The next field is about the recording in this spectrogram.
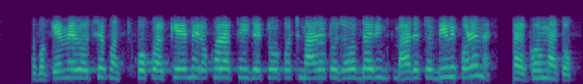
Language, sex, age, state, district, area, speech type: Gujarati, female, 18-30, Gujarat, Rajkot, urban, conversation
